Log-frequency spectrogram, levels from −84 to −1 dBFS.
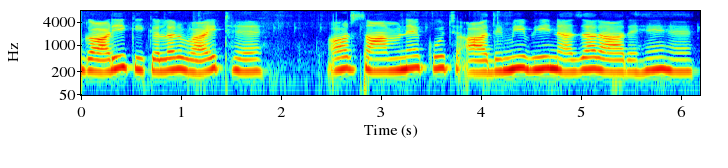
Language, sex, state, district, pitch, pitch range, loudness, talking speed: Hindi, female, Jharkhand, Ranchi, 225 Hz, 210-240 Hz, -17 LUFS, 135 wpm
